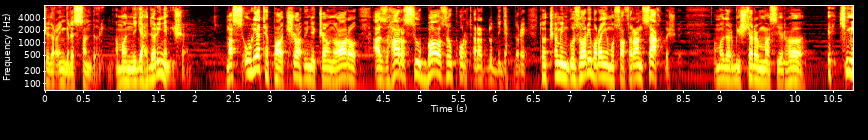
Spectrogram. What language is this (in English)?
Persian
